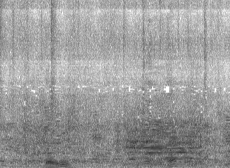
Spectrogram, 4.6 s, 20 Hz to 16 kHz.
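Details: Cow at a busy cattle market in Aftabganj, Dinajpur, Bangladesh, during price haggling on 14 October 2025; a short rising-falling low moo, then a fainter second one, under men's talk and crowd noise.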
